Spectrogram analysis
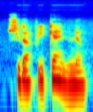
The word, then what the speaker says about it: Sud-Africaine: So nationalities which end with un are pronounced as N in feminine form. Sud-Africain, Sud-Africaine, Américain, Américaine. So we pronounce the last N because of E.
